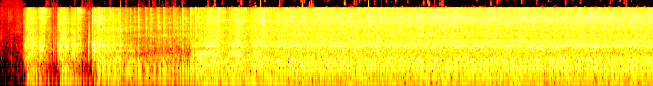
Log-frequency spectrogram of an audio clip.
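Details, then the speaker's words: Ryobi line trimmer after repair of an incorrect fuel mix that caused heavy smoke and oil from the exhaust: pull-start bursts, then a steady clean high buzz, revving out fine, idling slightly high; running normally. "all righty so that sounds pretty good hey I'm going to do some more adjustments on it tomorrow"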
